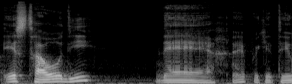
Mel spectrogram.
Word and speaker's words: extraordinaire: Quando você vê o A e o I do francês junto, ele vai ter um som de E, tá? Algumas coisinhas você já vai pegando, ó. Igual aqui, ó. Extraordinaire, né?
